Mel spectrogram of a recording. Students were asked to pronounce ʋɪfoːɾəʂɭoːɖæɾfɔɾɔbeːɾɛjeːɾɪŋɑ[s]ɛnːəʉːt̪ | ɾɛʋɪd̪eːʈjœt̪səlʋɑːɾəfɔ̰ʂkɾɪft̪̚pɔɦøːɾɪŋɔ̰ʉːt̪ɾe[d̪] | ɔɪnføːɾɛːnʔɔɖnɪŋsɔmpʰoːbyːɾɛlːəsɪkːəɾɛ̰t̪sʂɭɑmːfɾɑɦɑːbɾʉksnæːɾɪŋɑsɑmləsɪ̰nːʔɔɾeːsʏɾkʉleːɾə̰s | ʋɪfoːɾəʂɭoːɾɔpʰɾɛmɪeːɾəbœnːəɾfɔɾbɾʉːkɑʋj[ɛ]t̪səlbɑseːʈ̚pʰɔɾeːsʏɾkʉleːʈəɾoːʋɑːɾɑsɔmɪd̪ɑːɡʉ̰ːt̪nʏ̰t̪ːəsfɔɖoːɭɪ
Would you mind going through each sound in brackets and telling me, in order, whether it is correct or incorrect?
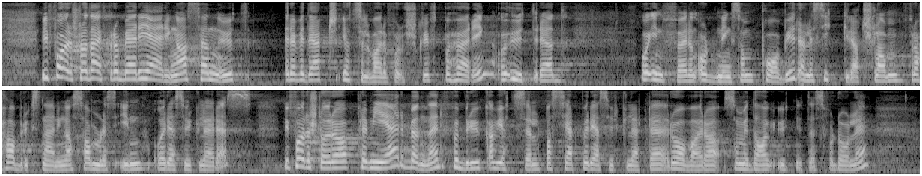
correct, correct, incorrect

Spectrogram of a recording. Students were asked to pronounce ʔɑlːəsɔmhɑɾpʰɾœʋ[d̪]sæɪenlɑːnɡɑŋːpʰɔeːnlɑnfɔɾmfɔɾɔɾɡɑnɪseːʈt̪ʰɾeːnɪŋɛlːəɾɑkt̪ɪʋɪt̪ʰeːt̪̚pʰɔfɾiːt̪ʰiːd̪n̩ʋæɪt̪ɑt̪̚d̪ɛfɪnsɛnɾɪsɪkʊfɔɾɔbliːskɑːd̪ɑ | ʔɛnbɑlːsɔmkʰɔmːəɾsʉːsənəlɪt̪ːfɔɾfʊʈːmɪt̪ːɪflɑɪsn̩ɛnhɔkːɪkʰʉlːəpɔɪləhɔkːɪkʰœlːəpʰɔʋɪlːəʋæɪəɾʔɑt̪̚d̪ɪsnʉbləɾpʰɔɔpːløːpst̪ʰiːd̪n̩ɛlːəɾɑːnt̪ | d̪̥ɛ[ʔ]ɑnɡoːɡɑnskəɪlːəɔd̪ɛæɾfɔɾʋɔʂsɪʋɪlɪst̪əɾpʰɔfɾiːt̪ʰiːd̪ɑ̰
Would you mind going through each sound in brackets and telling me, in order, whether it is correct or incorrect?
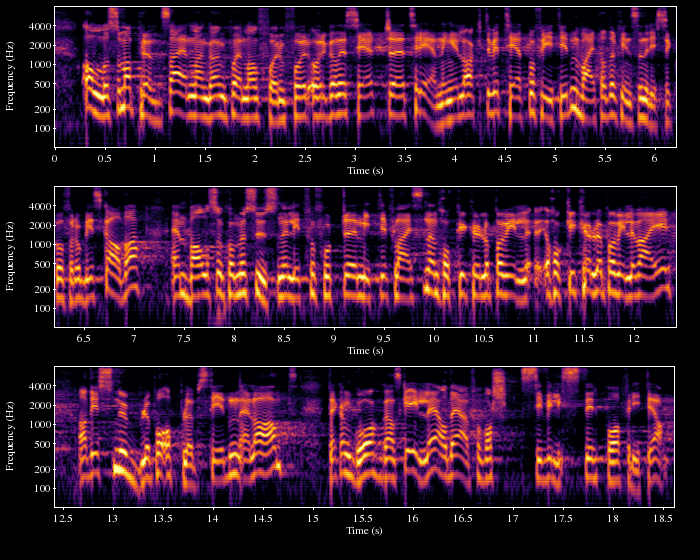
correct, incorrect

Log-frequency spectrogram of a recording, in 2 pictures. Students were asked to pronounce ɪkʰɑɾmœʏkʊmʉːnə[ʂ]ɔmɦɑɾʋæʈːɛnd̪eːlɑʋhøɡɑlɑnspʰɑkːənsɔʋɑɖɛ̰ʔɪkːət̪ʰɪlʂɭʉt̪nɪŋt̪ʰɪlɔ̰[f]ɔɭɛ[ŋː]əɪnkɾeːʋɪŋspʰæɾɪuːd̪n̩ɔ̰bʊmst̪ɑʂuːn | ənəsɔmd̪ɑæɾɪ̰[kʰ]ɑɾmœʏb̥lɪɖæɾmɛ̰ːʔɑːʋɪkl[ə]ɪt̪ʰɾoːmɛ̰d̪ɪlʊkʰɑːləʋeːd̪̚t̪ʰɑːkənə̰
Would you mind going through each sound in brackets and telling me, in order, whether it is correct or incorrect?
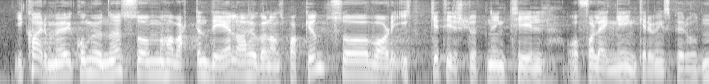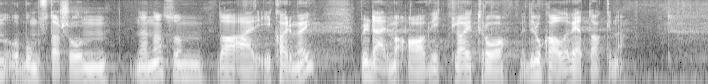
incorrect, correct, correct, correct, incorrect

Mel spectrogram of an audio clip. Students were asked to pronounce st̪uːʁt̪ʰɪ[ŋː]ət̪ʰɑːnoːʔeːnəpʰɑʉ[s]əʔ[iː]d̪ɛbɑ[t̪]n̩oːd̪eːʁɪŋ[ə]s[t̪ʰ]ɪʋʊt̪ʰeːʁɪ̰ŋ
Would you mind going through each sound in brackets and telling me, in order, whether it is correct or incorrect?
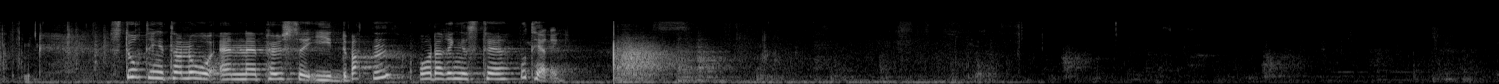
incorrect, correct, correct, correct, correct, correct

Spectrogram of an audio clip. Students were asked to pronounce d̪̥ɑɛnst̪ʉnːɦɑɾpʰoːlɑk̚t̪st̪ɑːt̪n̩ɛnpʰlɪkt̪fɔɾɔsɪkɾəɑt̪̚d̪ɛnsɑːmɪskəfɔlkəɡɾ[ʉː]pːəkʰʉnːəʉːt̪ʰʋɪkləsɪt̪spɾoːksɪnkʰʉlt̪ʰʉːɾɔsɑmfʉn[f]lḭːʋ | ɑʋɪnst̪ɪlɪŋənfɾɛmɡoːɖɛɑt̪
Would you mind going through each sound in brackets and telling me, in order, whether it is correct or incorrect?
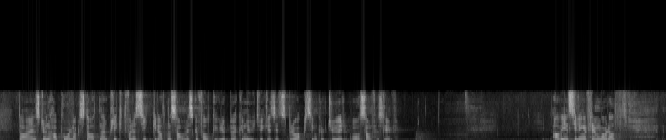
incorrect, incorrect

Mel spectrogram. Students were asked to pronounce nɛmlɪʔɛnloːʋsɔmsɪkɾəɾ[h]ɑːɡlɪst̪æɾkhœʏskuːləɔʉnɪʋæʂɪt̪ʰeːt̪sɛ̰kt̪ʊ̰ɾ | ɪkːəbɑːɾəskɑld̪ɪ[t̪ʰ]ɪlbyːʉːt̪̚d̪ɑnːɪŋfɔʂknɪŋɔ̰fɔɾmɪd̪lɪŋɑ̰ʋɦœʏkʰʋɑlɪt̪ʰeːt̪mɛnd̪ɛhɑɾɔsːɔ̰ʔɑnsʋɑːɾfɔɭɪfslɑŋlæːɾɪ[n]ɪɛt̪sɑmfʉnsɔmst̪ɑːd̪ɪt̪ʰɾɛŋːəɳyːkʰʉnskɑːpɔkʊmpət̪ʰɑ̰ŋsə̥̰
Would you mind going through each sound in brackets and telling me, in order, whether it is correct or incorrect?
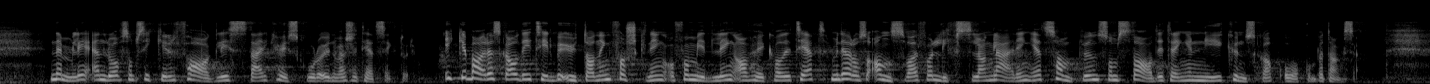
incorrect, correct, incorrect

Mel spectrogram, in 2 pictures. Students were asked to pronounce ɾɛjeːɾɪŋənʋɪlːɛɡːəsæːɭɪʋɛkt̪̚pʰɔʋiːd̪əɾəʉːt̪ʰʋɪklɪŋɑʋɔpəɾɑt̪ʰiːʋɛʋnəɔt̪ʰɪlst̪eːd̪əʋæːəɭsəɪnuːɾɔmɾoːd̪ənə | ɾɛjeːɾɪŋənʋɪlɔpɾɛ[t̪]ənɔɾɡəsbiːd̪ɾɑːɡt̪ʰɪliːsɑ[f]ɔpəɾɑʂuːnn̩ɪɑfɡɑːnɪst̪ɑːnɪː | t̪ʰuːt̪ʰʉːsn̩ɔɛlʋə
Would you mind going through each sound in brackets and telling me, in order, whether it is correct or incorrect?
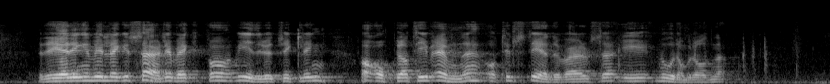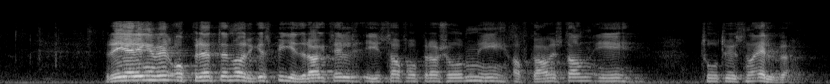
correct, correct

